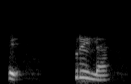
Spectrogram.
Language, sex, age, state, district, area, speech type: Tamil, female, 18-30, Tamil Nadu, Mayiladuthurai, urban, conversation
